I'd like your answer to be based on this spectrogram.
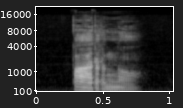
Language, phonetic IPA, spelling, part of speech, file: Polish, [ˈparnɔ], parno, adverb, Pl-parno.ogg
